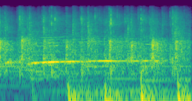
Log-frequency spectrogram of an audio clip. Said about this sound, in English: Hey, I want y'all to give a hand clap for my really good friend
